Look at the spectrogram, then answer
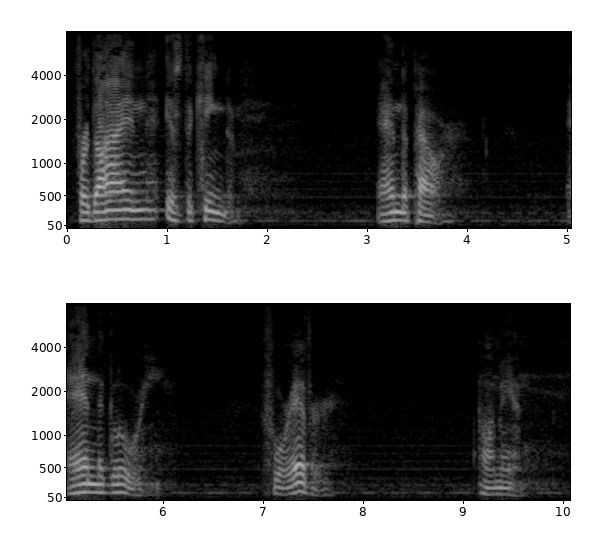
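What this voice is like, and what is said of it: Slow Oklahoma drawl. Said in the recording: “my slow Oklahoma drawl”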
